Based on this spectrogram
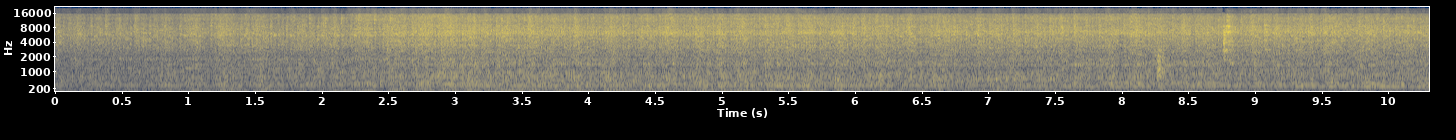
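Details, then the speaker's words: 1932 Morris Minor four-cylinder sidevalve, first run in years after the points were checked, no coolant, minimal exhaust: a fairly even idle with regular firing and no knocking; running reasonably well. "try putting the choke in a bit oops that's not too bad considering there's not much exhaust on it"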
